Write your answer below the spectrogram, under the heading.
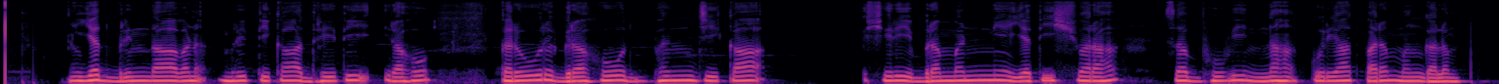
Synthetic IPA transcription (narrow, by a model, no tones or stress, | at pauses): jɐt̪bɾind̪aːʋɐɳɐmɾit̪ːikaːd̪ʱɾit̪iɾɐɦoː | kɐɾuːɾɐɡɾɐɦoːd̪̚bʱɐɲd͡ʒikaː | ʃɾiːbɾɐmːɐɳjɐjɐt̪iʃʋɐɾɐɦɐ̆ | sɐbʱuʋinɐɦɐ̆kuɾjaːt̪pɐɾɐmːɐŋɡɐlɐm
